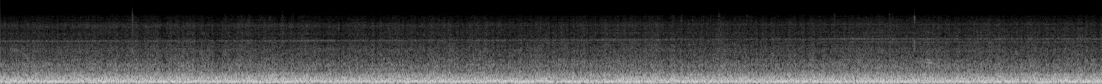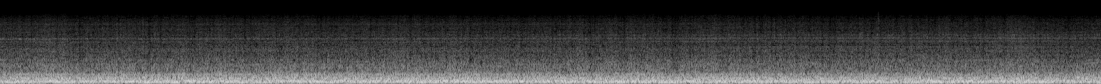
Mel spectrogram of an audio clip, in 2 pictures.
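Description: Jet engines roar and whine steadily.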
